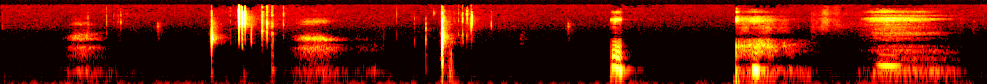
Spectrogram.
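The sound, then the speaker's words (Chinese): A person bites into food and chews it, with a few sharp crunchy snaps rising out of quiet mouth noises and soft breathing. “就是不知道，尝起来会是什么样的味道呢？那就让我来尝一口好了。”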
